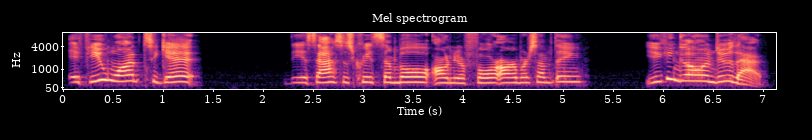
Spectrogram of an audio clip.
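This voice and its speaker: Woman streamer, slightly high voice, stuffy nose, frank and opinionated casual chat. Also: moderate pace, a bit bright. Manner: blunt and opinionated. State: congested.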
